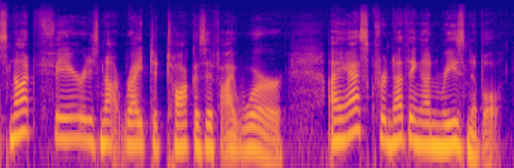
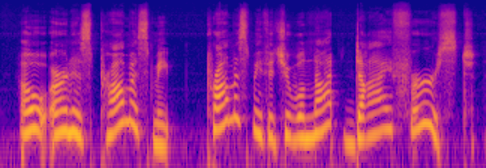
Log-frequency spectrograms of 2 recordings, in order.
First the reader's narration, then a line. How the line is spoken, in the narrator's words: I pleaded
